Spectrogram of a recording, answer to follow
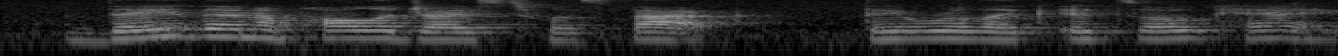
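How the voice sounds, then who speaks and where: A woman's fairly high voice with an American accent and audible room echo. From USA, Egyptian family. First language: Arabic. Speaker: storyteller vlogger. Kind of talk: casual storytime.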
